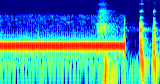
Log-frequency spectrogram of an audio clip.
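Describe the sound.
A steady, unbroken telephone tone hums for about a second and a half as a dialed call goes unanswered, then cuts off abruptly as a voice begins talking.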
